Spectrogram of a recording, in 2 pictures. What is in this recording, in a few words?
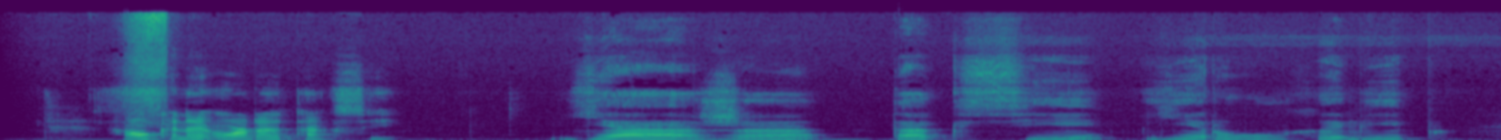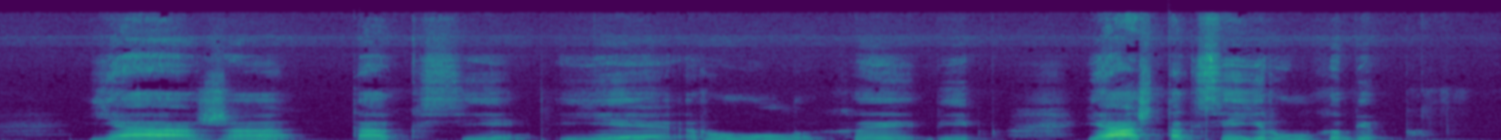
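Buryat How can I order a taxi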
